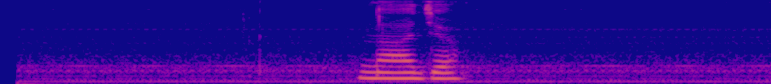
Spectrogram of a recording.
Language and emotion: Russian, neutral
